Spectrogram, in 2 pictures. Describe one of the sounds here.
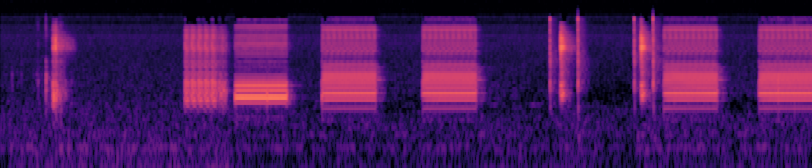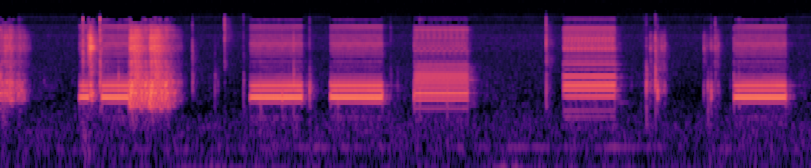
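Plastic buttons click softly under thumbs.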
